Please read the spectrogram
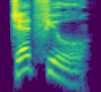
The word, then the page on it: jet fuel: American English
